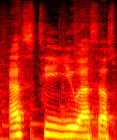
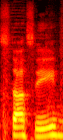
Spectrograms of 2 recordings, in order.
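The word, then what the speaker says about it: Stüssy: So the young folks pronounce it Stussy, which is incorrect. It is Stussy.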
